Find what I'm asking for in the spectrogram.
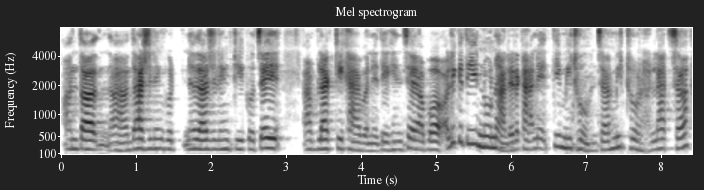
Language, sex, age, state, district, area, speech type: Nepali, male, 60+, West Bengal, Kalimpong, rural, spontaneous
